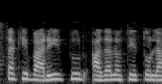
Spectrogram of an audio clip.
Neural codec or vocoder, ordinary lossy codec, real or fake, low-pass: none; none; real; none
